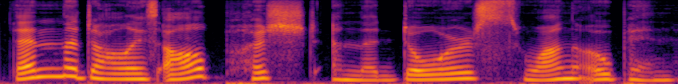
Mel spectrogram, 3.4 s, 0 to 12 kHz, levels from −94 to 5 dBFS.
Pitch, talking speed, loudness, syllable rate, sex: 220 Hz, 175 wpm, -18 LUFS, 3.8 syllables/s, female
